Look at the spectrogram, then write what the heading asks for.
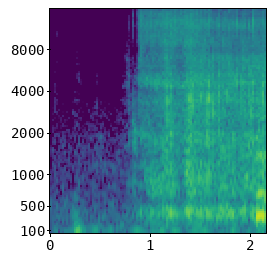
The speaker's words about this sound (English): Give us a little slurp. They were. Give us a slurp. Get close. Give us ASMR. A slurp.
